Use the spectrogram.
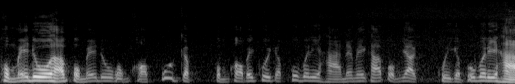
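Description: Automatic gain rising runs from 3.02 s to 5.02 s. The level arriving at the microphone drops by about 17 dB. The gain control reads this as too quiet an input and slowly raises its gain by about 4 dB over those two seconds. The speech therefore swells back gradually, and the room noise swells with it at the same rate. This sits alongside the talker's own movement near the microphone at around 4.5 s.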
